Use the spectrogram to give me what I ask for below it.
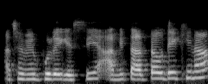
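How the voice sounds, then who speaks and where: A fairly high-voiced woman leads a live online English class, talking casually and saying words slowly, over and over, for students to copy. Her voice comes through a dull, lo-fi connection. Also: steady tone. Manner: chatty, repeats words slowly to model pronunciation. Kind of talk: live class teaching pronunciation.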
